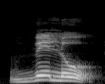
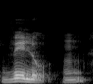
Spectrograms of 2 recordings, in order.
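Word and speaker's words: vélo: அன்னே என்று வாசிக்கிறோம் ஓகே நேரா மிதி வண்டி சைக்கிள் அதை வந்து நாங்கள் வெலோ என்று வாசிக்கிறோம் ஓகே வெலோ அப்ப உங்களுக்கு விளங்கி இருக்கும்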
